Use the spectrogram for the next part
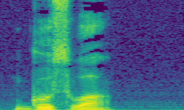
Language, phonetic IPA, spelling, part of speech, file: Polish, [ˈɡuswa], gusła, noun, Pl-gusła.ogg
